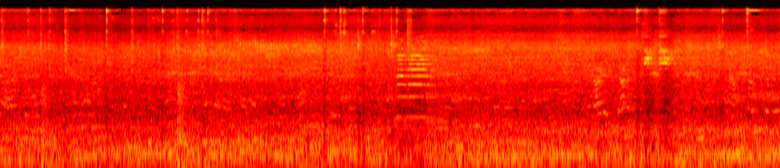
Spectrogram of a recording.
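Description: Steady street traffic noise with a single vehicle horn toot, held for about half a second, roughly seven seconds in. A shorter, higher toot follows near the end.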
